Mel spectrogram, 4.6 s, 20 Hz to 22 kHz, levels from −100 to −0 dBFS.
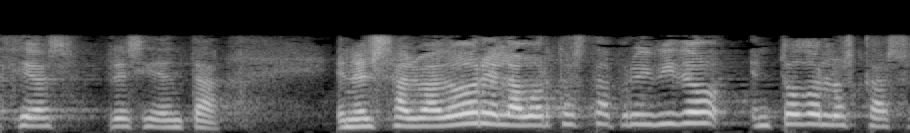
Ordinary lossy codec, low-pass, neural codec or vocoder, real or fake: none; 7.2 kHz; none; real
